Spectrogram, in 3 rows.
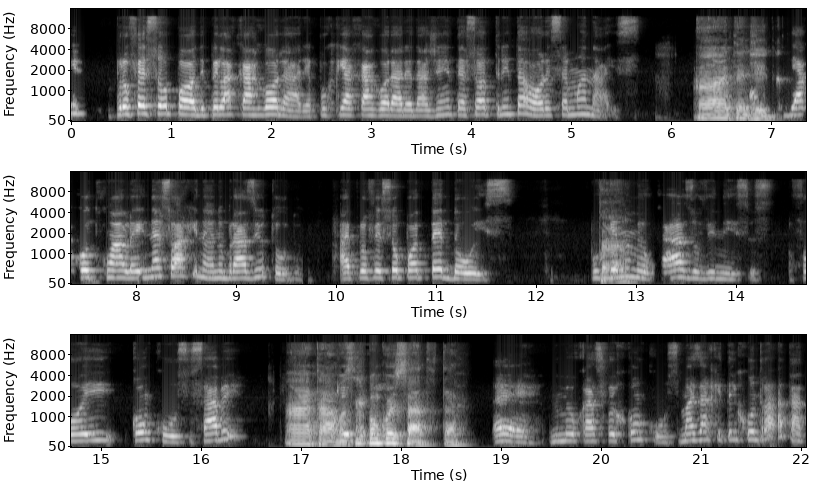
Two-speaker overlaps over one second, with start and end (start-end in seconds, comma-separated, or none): none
